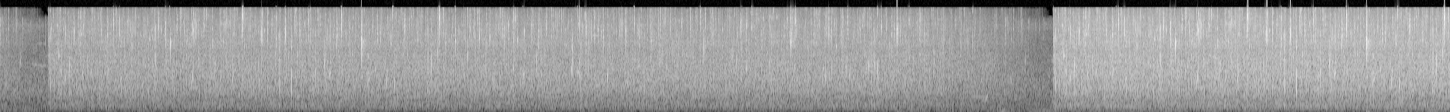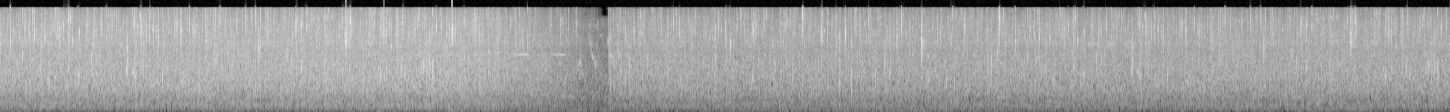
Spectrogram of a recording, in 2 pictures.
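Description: Dense, steady patter and hiss like rain falling on a surface. It is broken by two short dropouts about ten and twenty seconds in, and the middle stretch is louder.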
